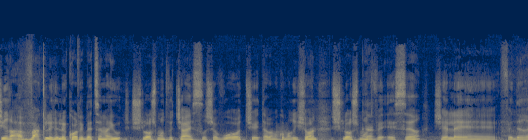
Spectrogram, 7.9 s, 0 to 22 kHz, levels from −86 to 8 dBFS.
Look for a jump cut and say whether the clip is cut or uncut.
cut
